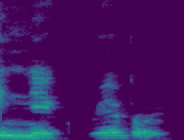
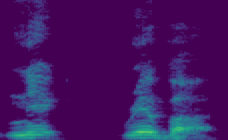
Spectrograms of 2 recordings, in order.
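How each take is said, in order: First: The final R sound is fully pronounced. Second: The final R sound is dropped. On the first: The speaker calls it wrong. "You can't say that with a hard R" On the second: The speaker calls it right. "Say Riva. R I V A"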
